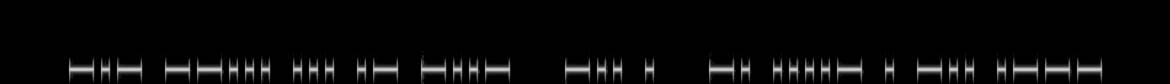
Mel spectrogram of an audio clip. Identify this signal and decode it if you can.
Morse code, heard as a keyed tone, about 15 wpm, 700 Hz. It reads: K7SAX DE N4EDJ
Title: USA Callsign DE Callsign - 5 Characters - 15wpm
